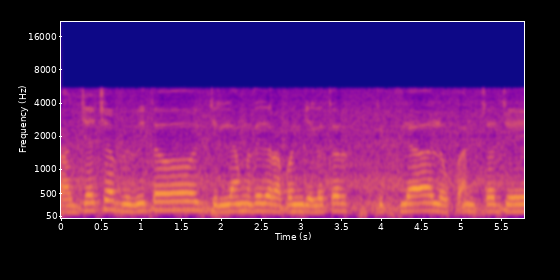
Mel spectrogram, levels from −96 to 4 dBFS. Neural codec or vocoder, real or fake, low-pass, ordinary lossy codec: none; real; 5.4 kHz; none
